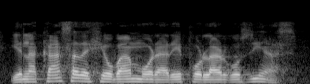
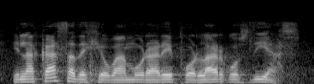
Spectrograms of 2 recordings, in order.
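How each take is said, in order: No difference in how they are said.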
